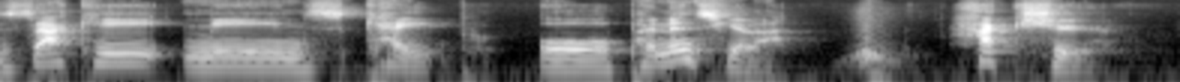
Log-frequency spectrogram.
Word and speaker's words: Hakushu: Hakushu. Not Hakushu, Hakushu. In fact, the U of the ku gets a little bit swallowed up. It's still there, but better to say Hakushu rather than Hakushu.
